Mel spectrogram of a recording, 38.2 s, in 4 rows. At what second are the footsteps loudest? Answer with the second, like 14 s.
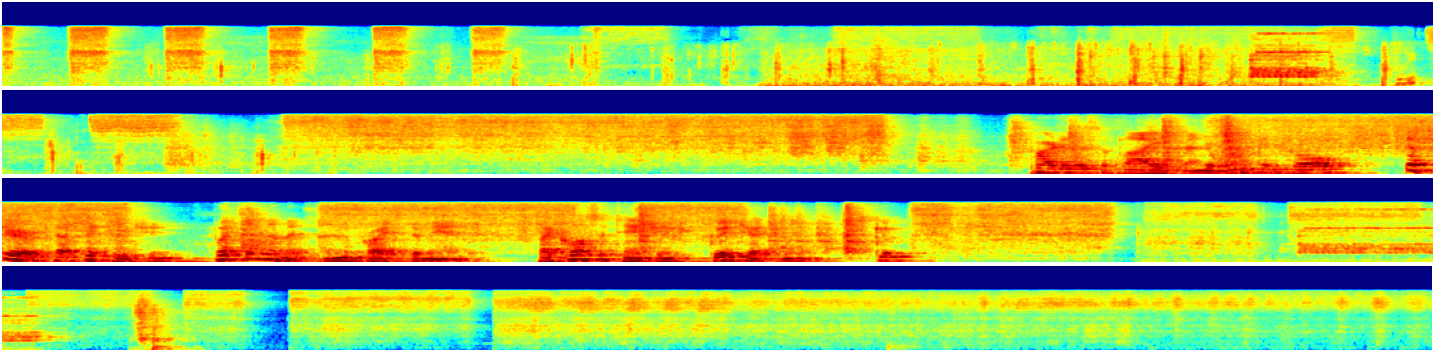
7 s.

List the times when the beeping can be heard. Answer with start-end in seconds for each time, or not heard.
7.2-8.9, 26.6-28.9.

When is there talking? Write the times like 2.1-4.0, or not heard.
16.4-25.0.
